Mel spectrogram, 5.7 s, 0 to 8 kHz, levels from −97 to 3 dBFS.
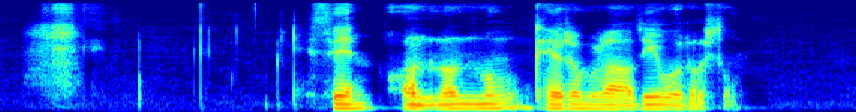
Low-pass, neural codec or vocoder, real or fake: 7.2 kHz; codec, 32 kHz, 1.9 kbps, SNAC; fake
